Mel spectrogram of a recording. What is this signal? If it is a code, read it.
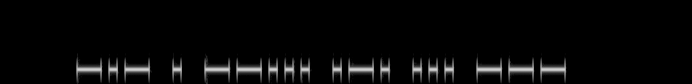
Morse code, heard as a keyed tone, about 16 wpm, 700 Hz. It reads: KE7RSO
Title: USA Call Signs - 6 Characters - Repeated 3x - 15wpm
